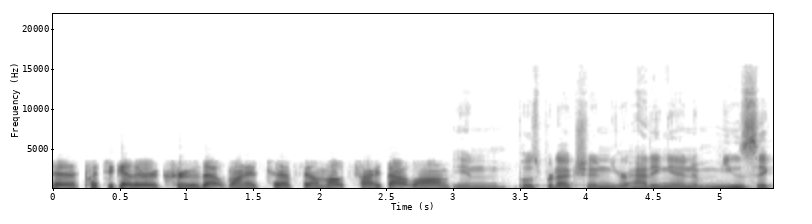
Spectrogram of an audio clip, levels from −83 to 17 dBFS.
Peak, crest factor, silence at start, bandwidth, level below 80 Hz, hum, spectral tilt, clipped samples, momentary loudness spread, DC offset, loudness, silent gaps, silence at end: -4 dBFS; 20 dB; 0 s; 14 kHz; -50 dBFS; none; -5 dB/octave; under 0.1%; 8 LU; under 0.1%; -23 LUFS; none; 0 s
